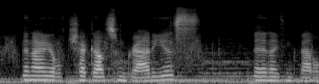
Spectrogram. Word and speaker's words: Gradius: Like it has to be emphasized that Gradius does not rhyme with Gladius. Unless you just count the ES part. I know a lot of people will tend to call it Gradius because of uh Gladius, but no, it's Gradius.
